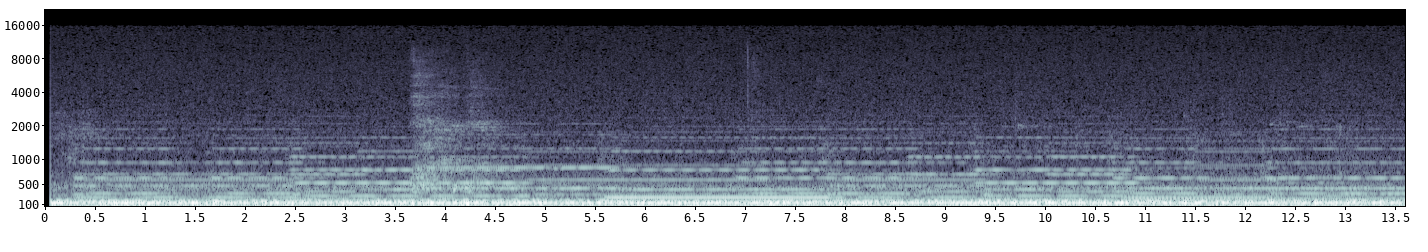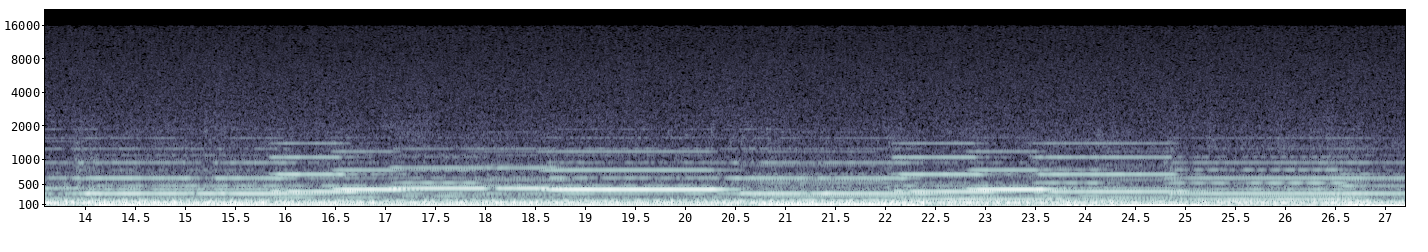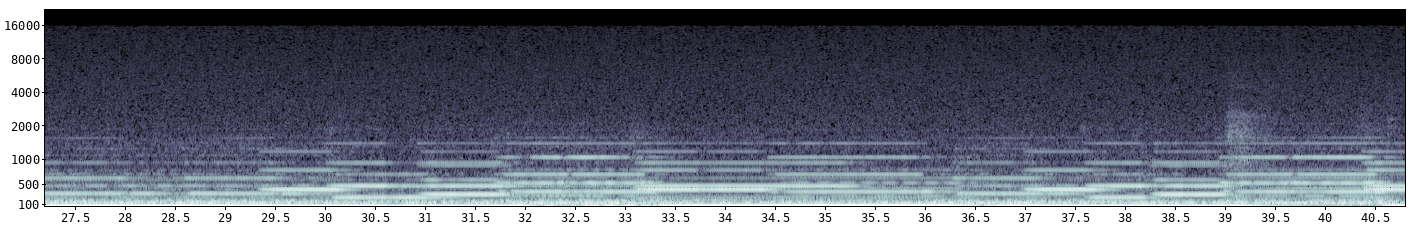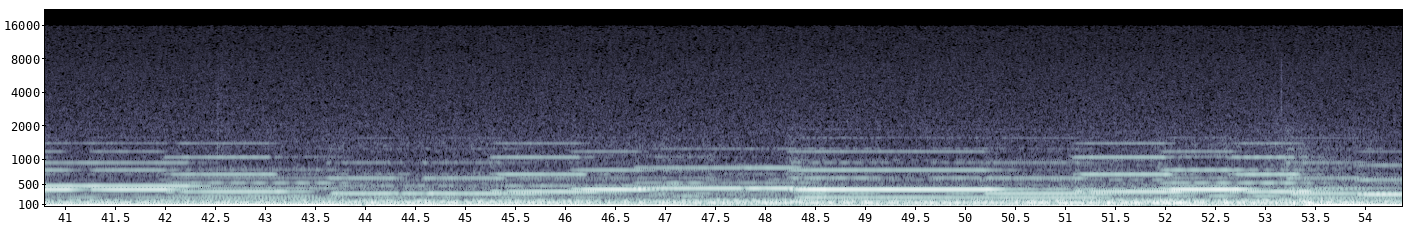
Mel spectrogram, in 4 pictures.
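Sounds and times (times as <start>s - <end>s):
organ music: 0.0s - 54.3s.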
